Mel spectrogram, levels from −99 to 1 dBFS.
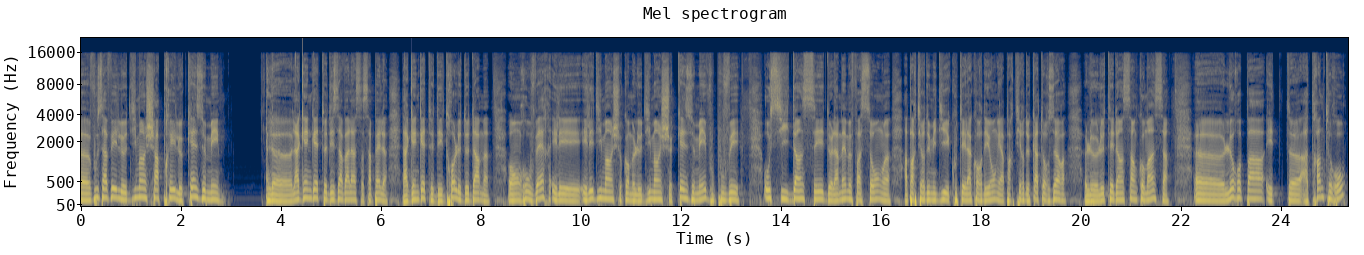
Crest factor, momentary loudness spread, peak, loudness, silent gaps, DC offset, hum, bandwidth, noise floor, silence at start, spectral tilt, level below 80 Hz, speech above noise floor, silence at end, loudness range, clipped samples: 20 dB; 5 LU; 0 dBFS; -21 LUFS; none; under 0.1%; none; 16 kHz; -74 dBFS; 0 s; -5.5 dB/octave; -36 dBFS; 54 dB; 0.05 s; 1 LU; under 0.1%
